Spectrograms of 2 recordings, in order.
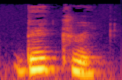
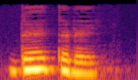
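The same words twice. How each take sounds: First: The r is made with a curled tongue tip. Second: The r is a tap after an inserted vowel sound. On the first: "舌の先を丸めて上顎の歯茎に近づける音を使うと" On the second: "干渉音と弾き音を使うと"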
